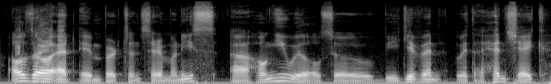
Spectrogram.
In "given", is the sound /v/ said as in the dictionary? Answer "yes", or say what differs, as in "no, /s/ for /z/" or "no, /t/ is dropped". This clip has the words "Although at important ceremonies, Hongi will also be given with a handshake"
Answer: yes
